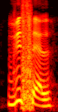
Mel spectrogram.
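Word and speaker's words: whistle: the world वि विस्टल विस्टल में आपका क्या साइलेंट है अगर हम लोग बात करें तो विस्टल विस हम लोग क्या पढ़ रहे हैं विस्टल विसल है ना क्या पढ़ते हैं विश विसल हम लोग क्या पढ़ रहे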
